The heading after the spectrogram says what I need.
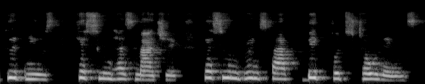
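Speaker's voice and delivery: normal talking voice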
